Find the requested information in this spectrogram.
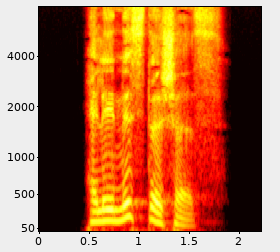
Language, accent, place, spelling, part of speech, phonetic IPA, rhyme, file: German, Germany, Berlin, hellenistisches, adjective, [hɛleˈnɪstɪʃəs], -ɪstɪʃəs, De-hellenistisches.ogg
- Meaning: strong/mixed nominative/accusative neuter singular of hellenistisch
